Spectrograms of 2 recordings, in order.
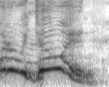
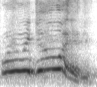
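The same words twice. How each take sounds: First: High loud question through laughter; laughing. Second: High, loud exasperated shout. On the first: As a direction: let the laugh break through it. Repeats it laughing. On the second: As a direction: yell it in playful disbelief. Exasperated shout during filming. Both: Real, not acted.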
